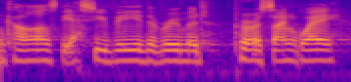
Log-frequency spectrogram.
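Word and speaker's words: Purosangue: the suv the rumored purosangway that's how you pronounce it by the way i think purosangway it's not purosang anyway that's fuv ferrari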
